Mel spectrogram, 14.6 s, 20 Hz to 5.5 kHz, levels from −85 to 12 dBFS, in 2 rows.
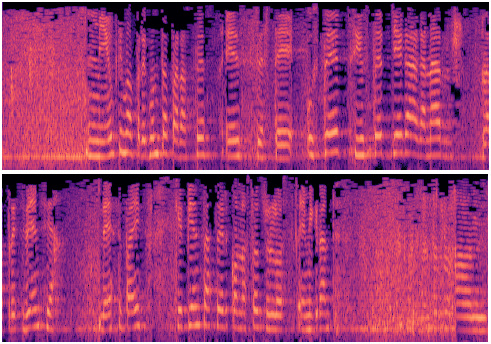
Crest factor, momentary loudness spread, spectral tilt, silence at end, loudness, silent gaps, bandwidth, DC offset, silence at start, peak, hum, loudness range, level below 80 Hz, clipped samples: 12 dB; 6 LU; -5.5 dB/octave; 0 s; -12 LUFS; none; 5.4 kHz; under 0.1%; 0 s; 0 dBFS; none; 2 LU; -44 dBFS; under 0.1%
